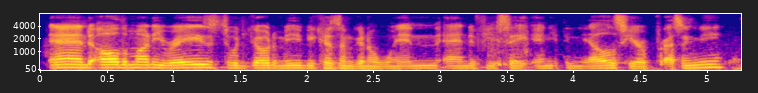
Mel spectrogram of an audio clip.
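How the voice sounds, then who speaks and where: A man in a casual voice chat, speaking slowly with a lively voice that swings up and down. He is sarcastic and jokey and laughs often. The lo-fi mic dulls his voice. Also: medium pitch, a little hiss or hum. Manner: joking, sarcastic, laughs a lot. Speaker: chat guest.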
